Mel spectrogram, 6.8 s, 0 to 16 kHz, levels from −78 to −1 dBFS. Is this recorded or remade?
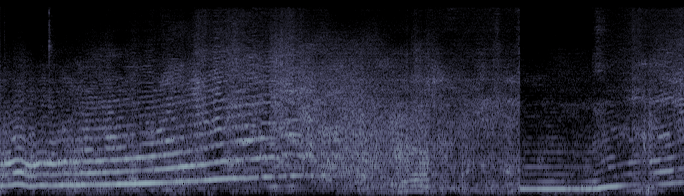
remade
